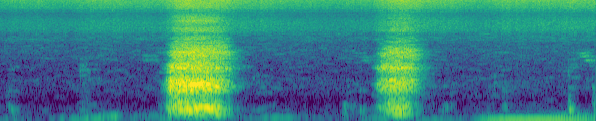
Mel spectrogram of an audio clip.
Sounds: Sniff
